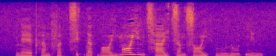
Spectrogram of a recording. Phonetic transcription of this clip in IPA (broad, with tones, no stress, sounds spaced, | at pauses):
l ɛː˨˩ pʰ ɐ˨˩ m f ɐ˨ k̚ s ɪ˧ k̚ l ɐ˨ k̚ w ɔː˨˧ j m ɔː˥ j ɪ˨ ŋ t͡sʰ aː˨ j t͡s ɐ˨˩ m s ɔː˨˧ j h uː˨˩ l uː˥ t̚ ŋ ɪ˨˩ ŋ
